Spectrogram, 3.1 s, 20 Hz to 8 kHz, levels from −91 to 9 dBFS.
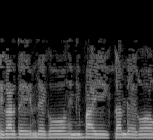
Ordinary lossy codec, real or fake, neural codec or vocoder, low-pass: MP3, 24 kbps; fake; codec, 16 kHz, 8 kbps, FunCodec, trained on Chinese and English, 25 frames a second; 7.2 kHz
